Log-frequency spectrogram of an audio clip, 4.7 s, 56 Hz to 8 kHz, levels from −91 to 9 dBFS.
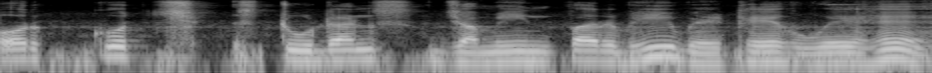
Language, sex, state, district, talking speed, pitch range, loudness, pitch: Hindi, male, Madhya Pradesh, Dhar, 115 wpm, 115-140 Hz, -18 LUFS, 120 Hz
